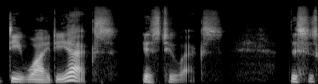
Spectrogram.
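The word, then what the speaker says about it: dy/dx: the derivative, which is dy over dx, or dy dx, as we say. So we would normally pronounce this as dy d x, dy dx.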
